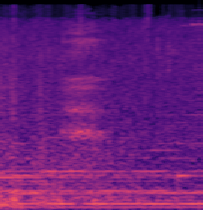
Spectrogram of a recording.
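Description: Rain falling steadily, a soft continuous hiss of drops heard faintly behind a low background hum, with no voices.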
